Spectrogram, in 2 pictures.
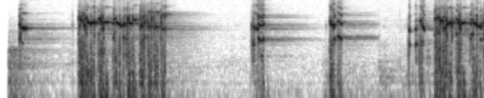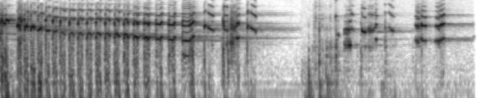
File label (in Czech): andulka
